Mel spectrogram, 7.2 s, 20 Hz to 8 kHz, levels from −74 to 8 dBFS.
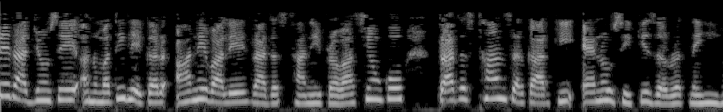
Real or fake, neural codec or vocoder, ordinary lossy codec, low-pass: real; none; MP3, 24 kbps; 7.2 kHz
